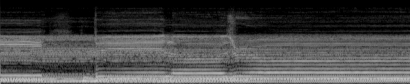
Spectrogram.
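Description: Multi-tracked a cappella male vocal harmony, several voice parts of one singer holding sustained chords. The chord changes a few times in the first two and a half seconds, then is held steady.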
